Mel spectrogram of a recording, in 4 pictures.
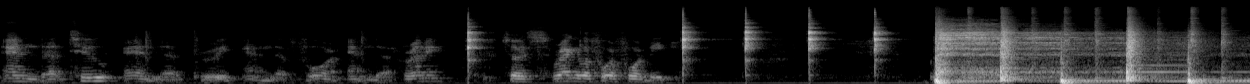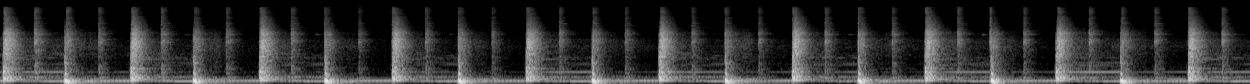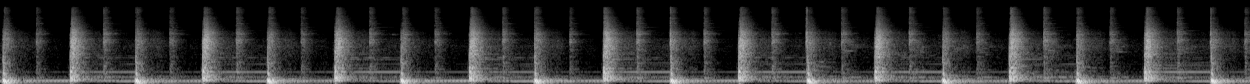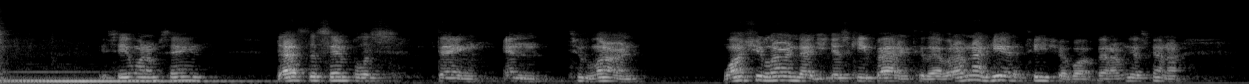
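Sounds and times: drum kit playing a beat: 4.7 - 5.0, 6.7 - 39.2.

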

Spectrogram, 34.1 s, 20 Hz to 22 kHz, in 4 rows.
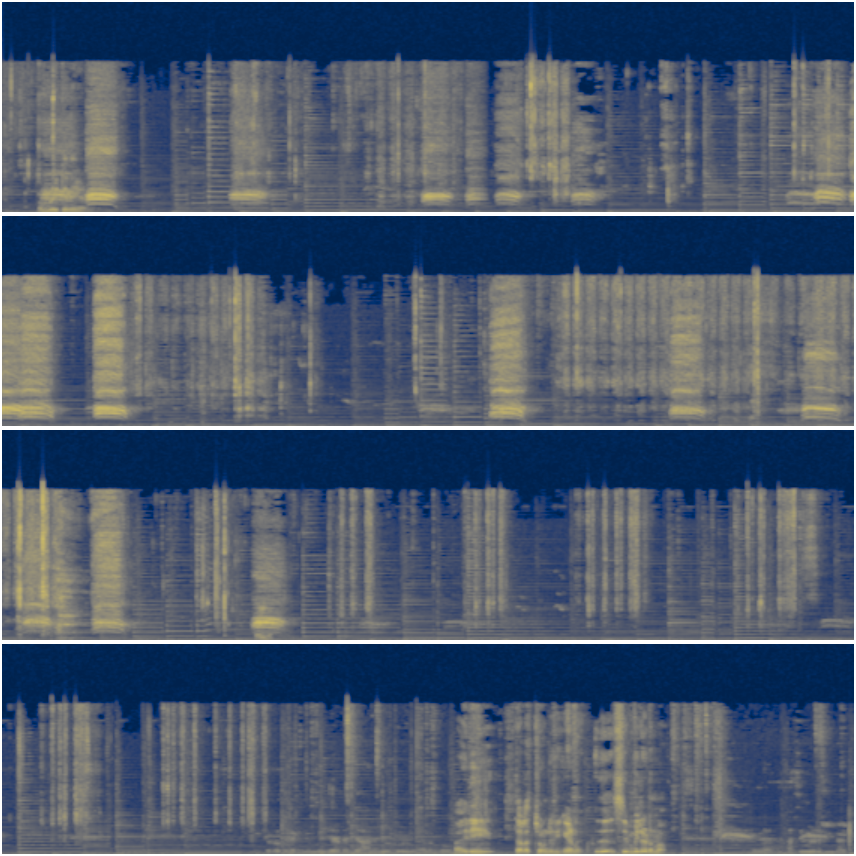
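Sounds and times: background music: 0.0 - 34.0
crow cawing: 0.2 - 1.3, 2.1 - 3.0, 3.6 - 6.2, 7.7 - 10.2, 12.6 - 21.8, 24.8 - 26.1, 32.7 - 33.4.

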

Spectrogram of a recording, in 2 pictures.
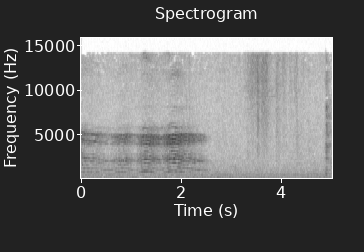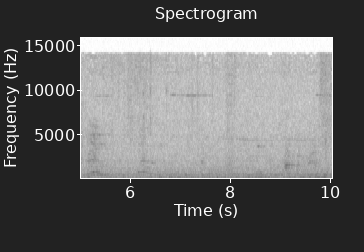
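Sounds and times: train carriage rumble: 0.0 - 10.0.

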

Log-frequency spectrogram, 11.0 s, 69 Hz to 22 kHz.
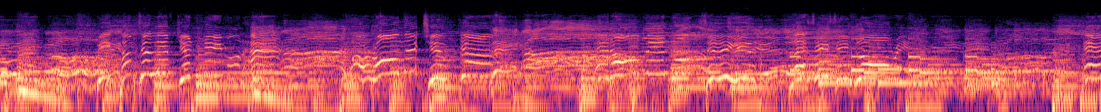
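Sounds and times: drum kit played with sticks: 0.0 - 11.0
voices singing gospel: 0.0 - 11.0.

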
